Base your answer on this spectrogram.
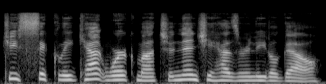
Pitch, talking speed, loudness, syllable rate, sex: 190 Hz, 185 wpm, -18 LUFS, 4.4 syllables/s, female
